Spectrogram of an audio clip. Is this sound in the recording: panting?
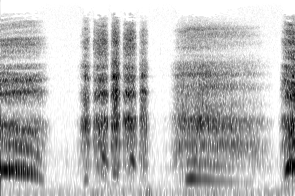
yes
